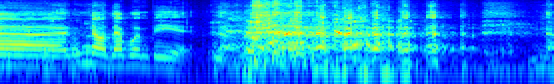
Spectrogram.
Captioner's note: laughter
